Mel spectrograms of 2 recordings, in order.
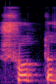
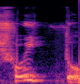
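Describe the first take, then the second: First: Said in the usual way. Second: সৈত্য as shoitto, i before tt; inserted short i. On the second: Shown as a demonstration. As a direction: glide o-i in সৈত্য. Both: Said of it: "মাঝখানে কিন্তু রস্বইকার চলে এসেছে".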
